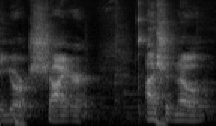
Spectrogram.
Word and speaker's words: Yorkshire: I was corrected in my pronunciation. Bradford, Yorkshire. I think I say Yorkshire.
